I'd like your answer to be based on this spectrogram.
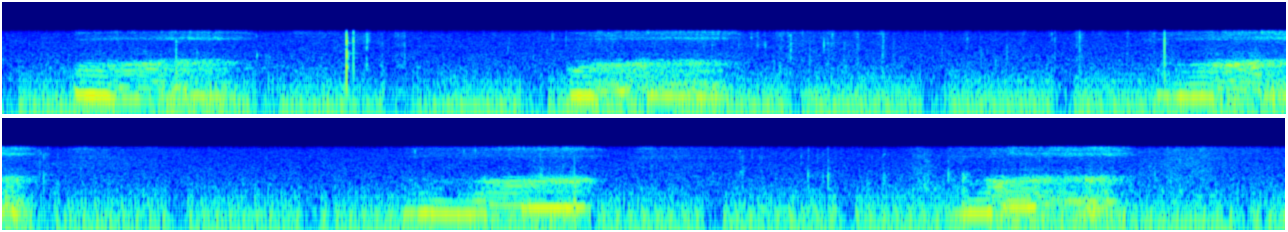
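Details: Loud rattling snores, about thirteen a minute and each roughly a second long, from an adult napping after a large Sunday lunch out: snoring.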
